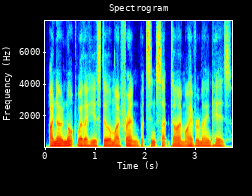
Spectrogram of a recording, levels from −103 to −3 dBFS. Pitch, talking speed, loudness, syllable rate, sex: 110 Hz, 270 wpm, -18 LUFS, 5.9 syllables/s, male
